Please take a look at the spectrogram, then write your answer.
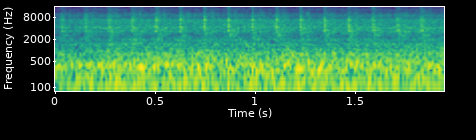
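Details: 1969 Cadillac Eldorado V8 with 21,000 original miles, first start after about 15 years in storage once a fuel pump was hooked up: even, smooth idle with a light ticking top end and a steady note; starts easily and sounds healthy.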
